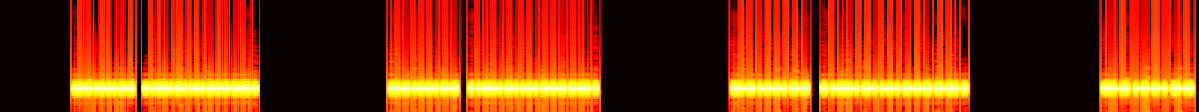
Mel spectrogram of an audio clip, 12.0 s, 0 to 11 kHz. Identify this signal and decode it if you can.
Morse code, heard as a keyed tone, about 59 wpm, 690 Hz. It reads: FOR EXAMPLE FOR EXAMPLE FOR EXAMPLE FOR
